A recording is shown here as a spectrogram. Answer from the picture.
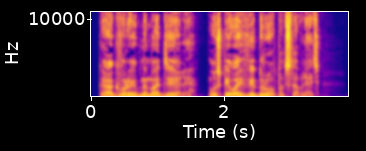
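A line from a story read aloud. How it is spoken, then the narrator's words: Deep bass voice. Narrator (Russian): пробасил Шестаков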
